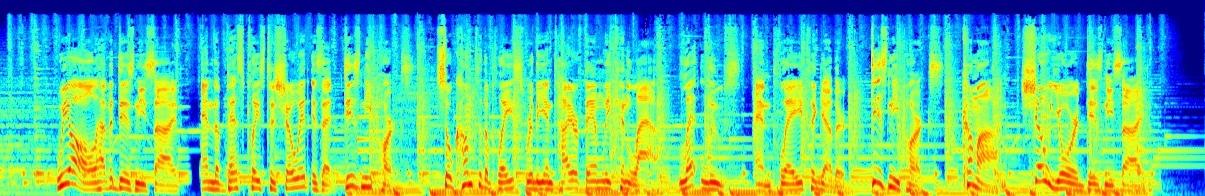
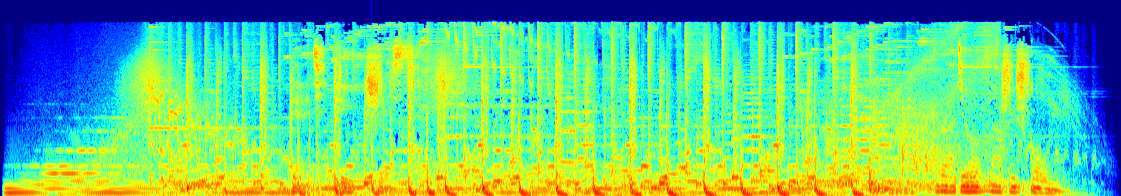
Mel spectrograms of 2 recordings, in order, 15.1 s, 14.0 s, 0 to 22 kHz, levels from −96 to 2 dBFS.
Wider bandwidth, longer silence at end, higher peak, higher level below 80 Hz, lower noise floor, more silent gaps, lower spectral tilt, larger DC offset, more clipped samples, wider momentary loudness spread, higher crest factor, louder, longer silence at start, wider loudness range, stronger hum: first, 16.5 kHz vs 14 kHz; second, 0.3 s vs 0.5 s; about the same, 0 dBFS vs 0 dBFS; about the same, -26 dBFS vs -24 dBFS; second, -38 dBFS vs -48 dBFS; neither; about the same, -4.5 dB/octave vs -4 dB/octave; neither; neither; about the same, 9 LU vs 8 LU; about the same, 14 dB vs 16 dB; first, -14 LUFS vs -17 LUFS; about the same, 0 s vs 0.05 s; about the same, 1 LU vs 3 LU; neither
